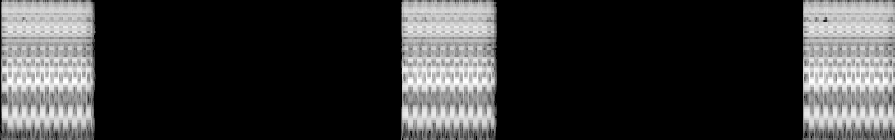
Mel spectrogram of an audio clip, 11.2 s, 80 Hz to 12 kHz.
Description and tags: A telephone ring.
It was recorded with one Zoom H4N
wave
48.Khz
16Bit
Stereo
MárcioDécio
zoom, Telephone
